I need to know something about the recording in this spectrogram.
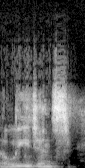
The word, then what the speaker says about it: allegiance: Allegiance is a 3-syllable word. Stress on the li.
